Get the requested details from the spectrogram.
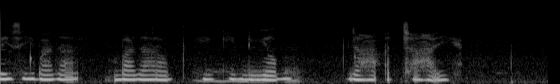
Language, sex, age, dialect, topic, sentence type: Magahi, female, 25-30, Northeastern/Surjapuri, agriculture, question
